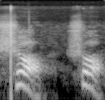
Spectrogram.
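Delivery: शॉ drawn out with strong breath; demo of sha. Shown as a demonstration. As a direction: breathe out hard on शॉ. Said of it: "शॉ का अगर आप उच्चारण करेंगे".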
